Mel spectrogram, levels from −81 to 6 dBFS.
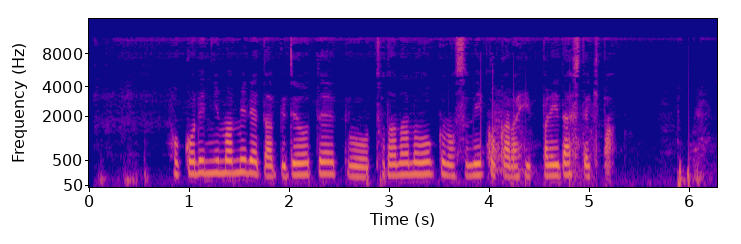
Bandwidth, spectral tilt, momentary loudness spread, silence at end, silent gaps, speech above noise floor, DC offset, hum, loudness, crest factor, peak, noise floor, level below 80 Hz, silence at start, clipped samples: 11.5 kHz; -5.5 dB/octave; 14 LU; 0.1 s; none; 34 dB; under 0.1%; none; -26 LUFS; 16 dB; -10 dBFS; -59 dBFS; -54 dBFS; 0.1 s; under 0.1%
